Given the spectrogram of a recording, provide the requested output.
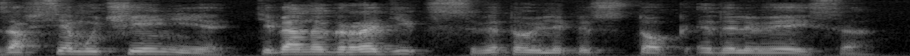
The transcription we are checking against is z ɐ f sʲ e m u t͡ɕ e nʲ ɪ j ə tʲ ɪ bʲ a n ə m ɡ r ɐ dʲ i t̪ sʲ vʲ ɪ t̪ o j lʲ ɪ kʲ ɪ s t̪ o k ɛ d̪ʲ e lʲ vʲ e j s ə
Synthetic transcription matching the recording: z ɐ f sʲ e m ʊ t͡ɕ e nʲ ɪ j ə tʲ ɪ bʲ a n ə ɡ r ɐ dʲ i t̪ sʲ vʲ ɪ t̪ o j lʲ ɪ pʲ ɪ s t̪ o k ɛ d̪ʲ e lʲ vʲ e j s ə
